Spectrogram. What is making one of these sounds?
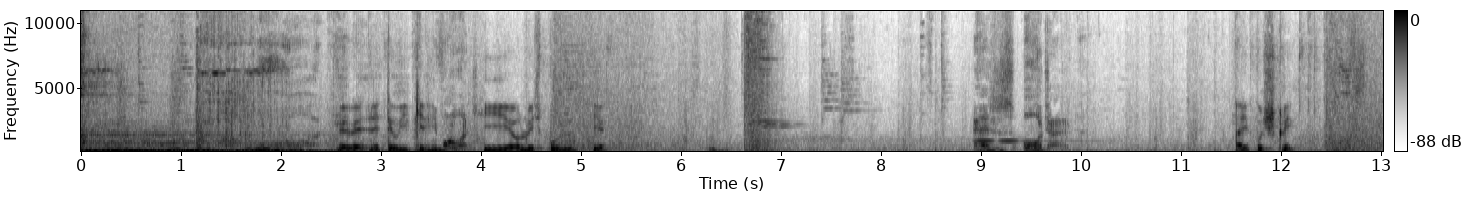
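Weapons clash and spells crackle in a fight.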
